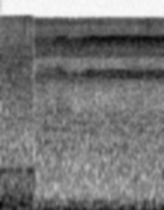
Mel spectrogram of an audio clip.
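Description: Quiet outdoor background: a steady low rumble, with faint high steady tones joining about half a second in.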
